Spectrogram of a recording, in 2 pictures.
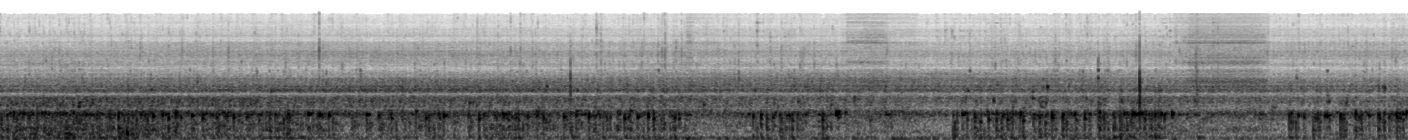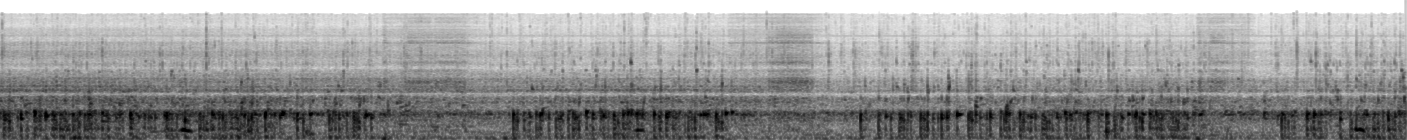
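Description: Scuba regulator breathing underwater: bubbles of exhaled air gurgle in swells a few seconds long, separated by quieter spells, over a steady underwater hiss.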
